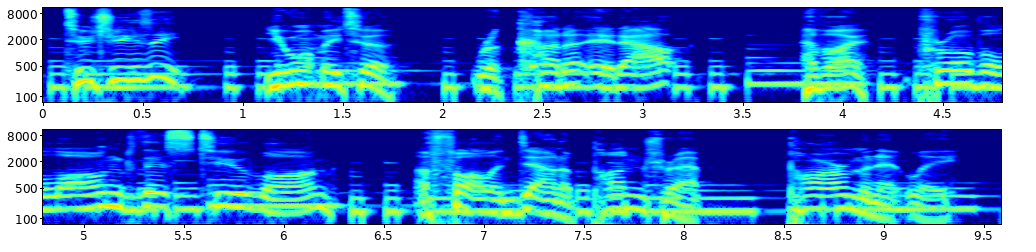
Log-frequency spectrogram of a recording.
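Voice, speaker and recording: An actor playing a goofy, crude, pun-loving pizza cook in a comedic radio play, with a clownish, theatrical delivery. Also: male voice, a little high, expressive, a little slow, loud music behind the voice. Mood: jokey, eager. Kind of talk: comedic radio drama acting.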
